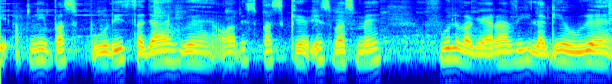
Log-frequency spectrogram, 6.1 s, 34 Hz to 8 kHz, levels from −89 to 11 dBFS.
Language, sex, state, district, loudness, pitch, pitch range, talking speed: Hindi, male, Uttar Pradesh, Jalaun, -25 LUFS, 150 Hz, 140-160 Hz, 195 wpm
